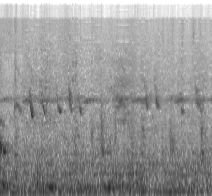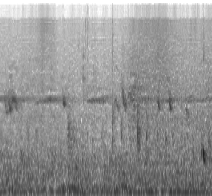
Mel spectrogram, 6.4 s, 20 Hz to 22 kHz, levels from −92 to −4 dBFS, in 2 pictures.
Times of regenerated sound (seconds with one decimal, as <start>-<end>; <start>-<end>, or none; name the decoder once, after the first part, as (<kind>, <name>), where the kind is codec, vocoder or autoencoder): 1.8-4.2 (vocoder, Vocos)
